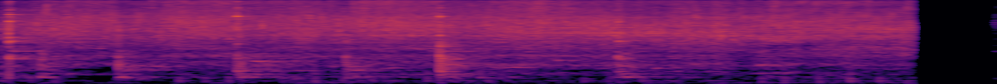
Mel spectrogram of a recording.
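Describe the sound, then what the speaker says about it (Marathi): Tomatoes sautéing in a hot pan for potato curry, steady sizzling with occasional stirring scrapes, close and continuous, then cutting to silence near the end. "टोमॅटो मऊ होईपर्यंत याला आता परतून घ्यायचं आहे"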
